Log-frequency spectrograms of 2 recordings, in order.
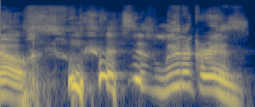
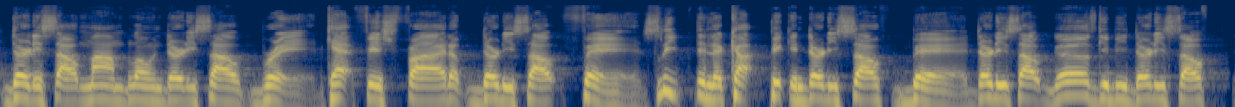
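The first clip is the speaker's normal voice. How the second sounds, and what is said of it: Imitates another person's voice, rapping. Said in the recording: “Let's see if I can imitate the artist here. ... Sorry for imitating your voice.”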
